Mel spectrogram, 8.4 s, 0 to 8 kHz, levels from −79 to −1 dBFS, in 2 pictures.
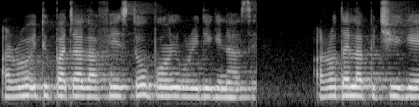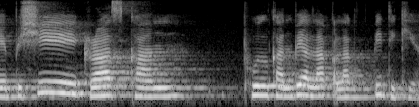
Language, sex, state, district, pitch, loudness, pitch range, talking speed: Nagamese, female, Nagaland, Dimapur, 210 Hz, -15 LUFS, 205-220 Hz, 170 wpm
